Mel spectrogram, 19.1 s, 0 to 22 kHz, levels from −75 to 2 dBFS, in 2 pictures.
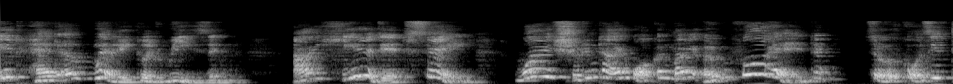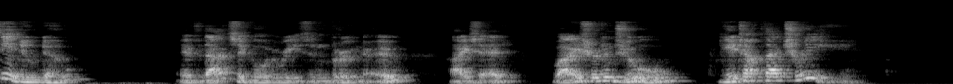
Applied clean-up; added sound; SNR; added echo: none; none; none; reverberation time 0.3 s.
